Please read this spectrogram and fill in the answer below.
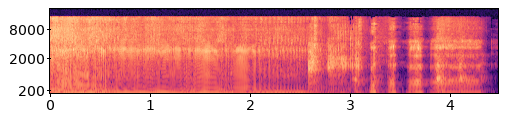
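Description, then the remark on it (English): A long, buzzy fart with a wavering pitch, then a quick series of short sputtering bursts, loud with nothing else around it. “The farts and opinions expressed on Art Star Scene Radio are not necessarily the farts and opinions of Radio Free Brooklyn”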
